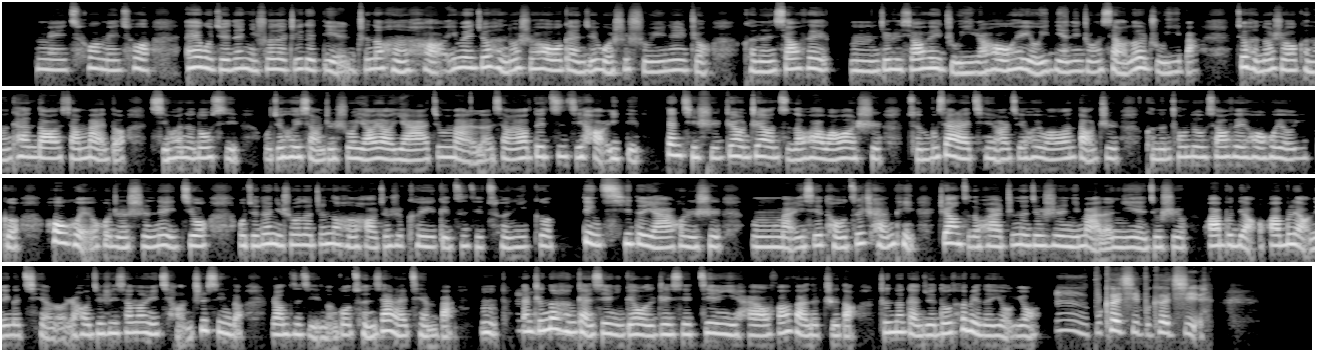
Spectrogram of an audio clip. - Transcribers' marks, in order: other background noise
- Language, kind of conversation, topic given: Chinese, advice, 你在冲动购物后为什么会反复感到内疚和后悔？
